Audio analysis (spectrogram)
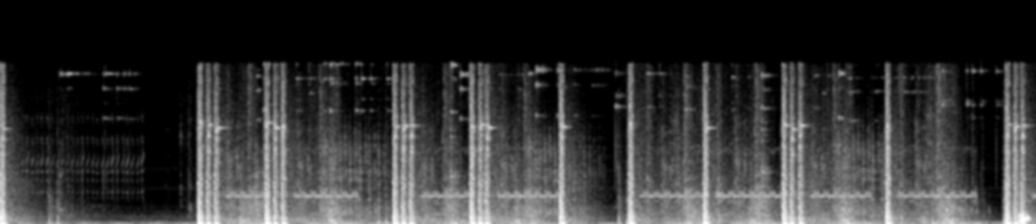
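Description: Rifle shots crack out in the Call of Duty: Modern Warfare Remastered training range as pop-up targets are hit, sharp loud single shots at an irregular pace, roughly one to two per second, after a quiet start.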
